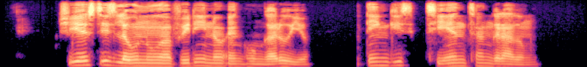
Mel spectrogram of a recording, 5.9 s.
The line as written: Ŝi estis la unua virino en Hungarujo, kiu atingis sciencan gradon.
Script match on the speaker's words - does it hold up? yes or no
no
